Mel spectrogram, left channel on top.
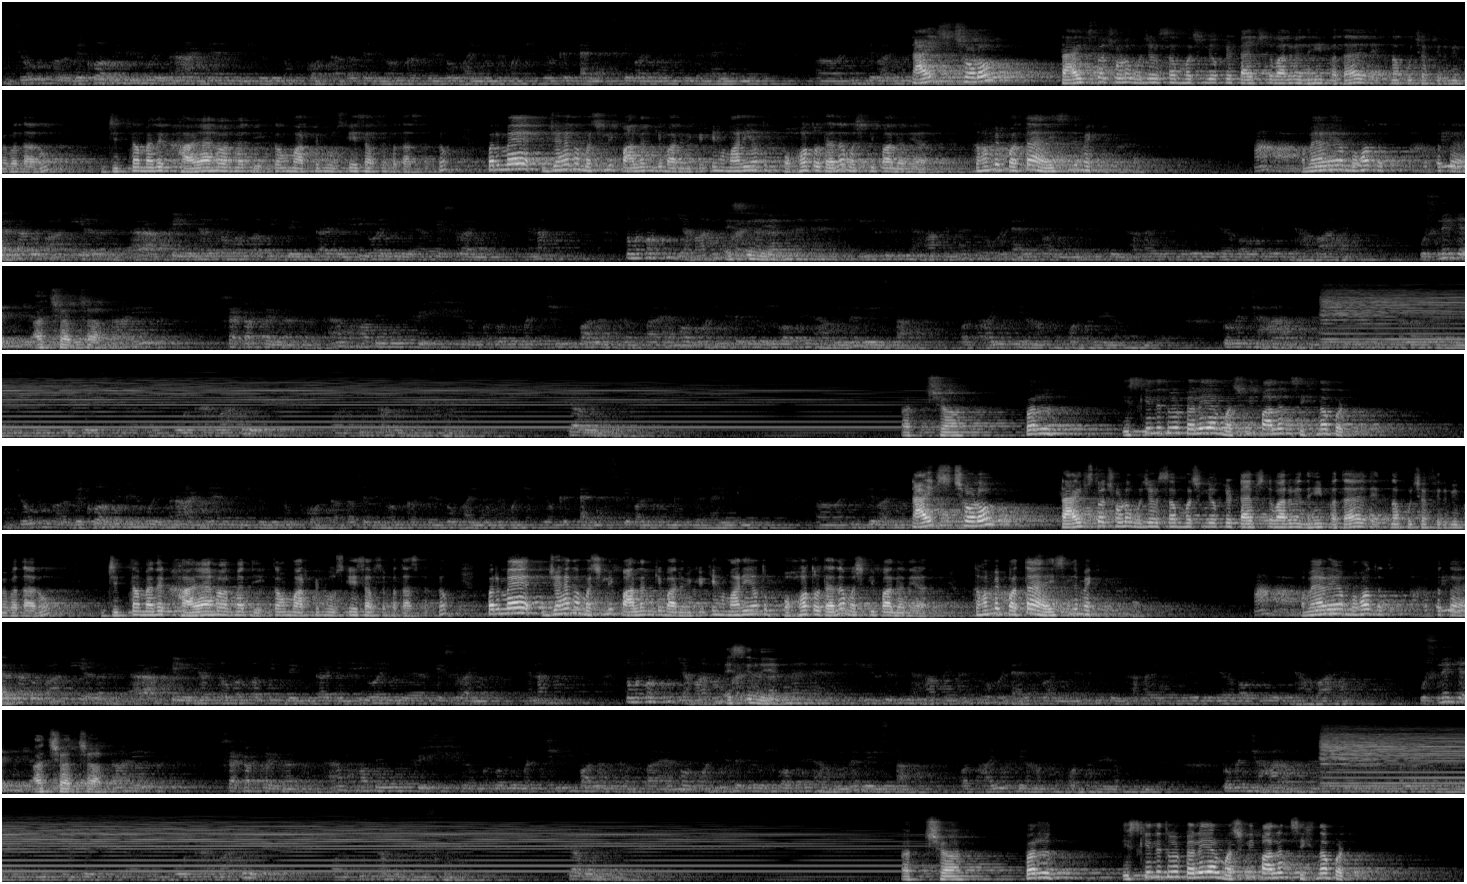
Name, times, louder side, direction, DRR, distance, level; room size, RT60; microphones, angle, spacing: voice 1, 0.0-7.6 8.1-9.7 24.3-26.0 27.1-28.0 28.7-34.2 34.5-34.8 35.3-42.8 43.4-45.5 46.1-53.1 53.5-61.2 61.8-63.2 64.2-64.8, equal, 5° right, -5 dB, 4.4 m, -38 dB
voice 2, 9.1-9.9 10.6-15.1 15.6-19.1 19.5-23.9 24.4-25.5 27.6-28.3 29.1-29.3 36.5-37.0 44.2-44.9 67.5-68.1 68.8-69.1 69.7-71.9, right 3 dB, 65° right, 8 dB, 1.4 m, -22 dB
sound 1, 57.1-67.9, right 4 dB, 30° right, 1.8 m, -36 dB
29.5 x 12.5 x 8.1 m, 2.1 s
head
